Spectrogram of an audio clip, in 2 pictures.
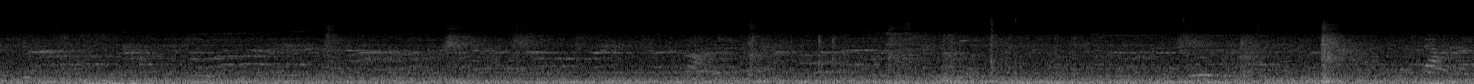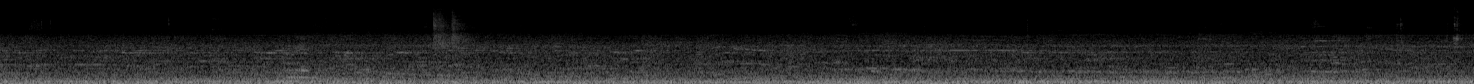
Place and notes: Cumberland Pkwy SE, Atlanta, GA, USA - Shopping At The Supermarket
A quick round of shopping at the local Publix with a family member. Here you can listen to all the typical store sounds: barcode scanners beeping, shopping carts, some faint music in the background, etc. The store was less busy than usual because of the time of night and people were remaining socially distanced. This was recorded with a pair of Roland CS-10EM binaural earbuds connected to the Tascam DR-100mkiii, which I kept in my sweatshirt pocket. User interference was kept to a minimum, although a few breathing/mouth sounds may have come through in parts of the recording due to the mics being mounted directly to my head.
